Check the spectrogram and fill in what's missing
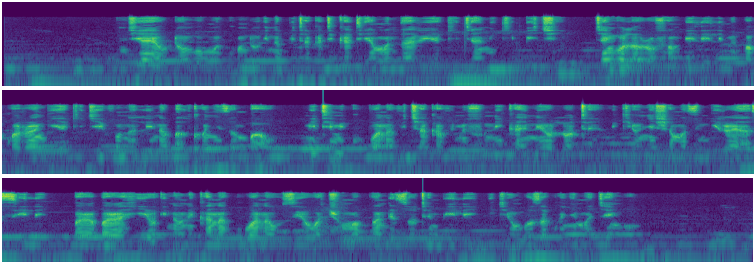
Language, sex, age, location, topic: Swahili, male, 18-24, Nairobi, education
